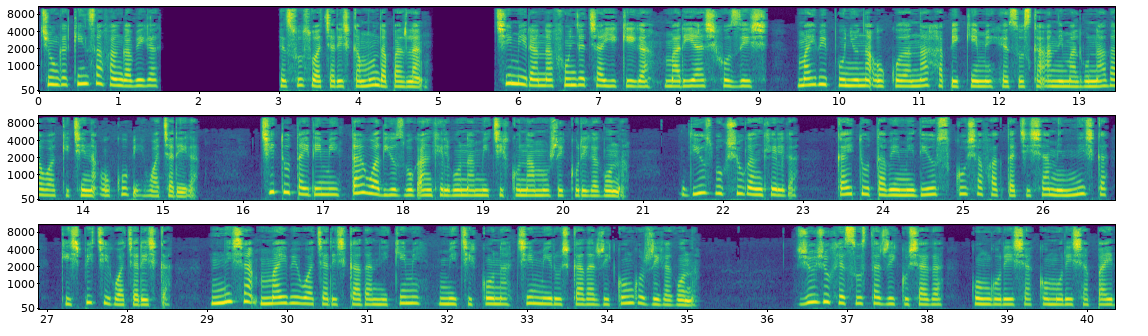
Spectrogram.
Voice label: good news quichua de salasaca

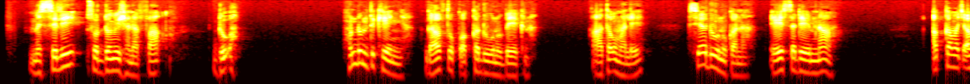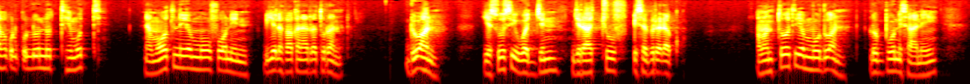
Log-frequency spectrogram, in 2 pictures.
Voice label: good news oromo wellega

